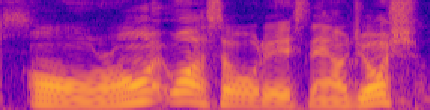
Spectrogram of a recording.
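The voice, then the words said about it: Put-on British accent. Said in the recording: “if you have to commentate it in a British accent, you have to say, what's all this?”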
